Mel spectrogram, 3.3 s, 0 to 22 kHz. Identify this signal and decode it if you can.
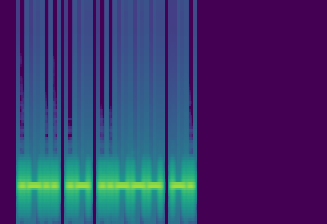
Morse code, heard as a keyed tone, about 31 wpm, 700 Hz. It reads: LA2N
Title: DXCC-100 Call Signs - 4 Characters - Repeated 2x - 30wpm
